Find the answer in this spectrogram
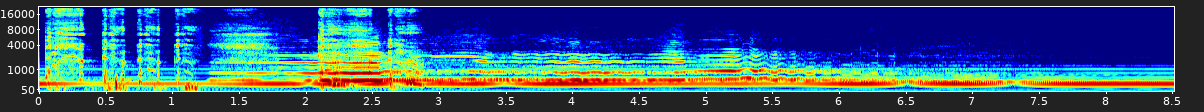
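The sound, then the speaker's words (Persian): A child's burst of heavy, harsh coughing in a village, four or five quick coughs at first and a couple more soon after, over a steady sustained tonal drone that carries on once the coughing stops. “کودک چشمانش را می مالد، نفسی عمیق می کشد، ناگهان صدای سرفه‌های سنگین کودک سکوت آبادی را در هم می شکند.”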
